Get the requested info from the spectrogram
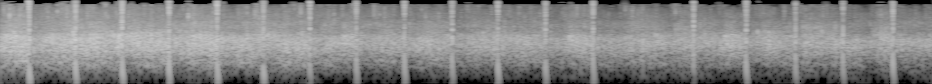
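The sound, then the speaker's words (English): An audience applauds steadily for a special speaker, a dense wash of clapping with one sharp, evenly paced clap cutting through about five times a second, holding a constant loud level throughout without any talking. “Let's give another round of applause for our very special speaker today.”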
